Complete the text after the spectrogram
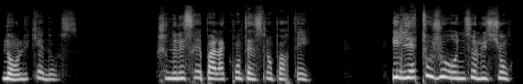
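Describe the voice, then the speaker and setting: Lady voicing a scared young woman in a storybook, breathless, yelps high and loud, kinda husky. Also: unhurried, no room sound, studio quality. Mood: determined. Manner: breathless, panicky, high-pitched cries. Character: frightened young woman fleeing stone lions. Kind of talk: storybook reading.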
